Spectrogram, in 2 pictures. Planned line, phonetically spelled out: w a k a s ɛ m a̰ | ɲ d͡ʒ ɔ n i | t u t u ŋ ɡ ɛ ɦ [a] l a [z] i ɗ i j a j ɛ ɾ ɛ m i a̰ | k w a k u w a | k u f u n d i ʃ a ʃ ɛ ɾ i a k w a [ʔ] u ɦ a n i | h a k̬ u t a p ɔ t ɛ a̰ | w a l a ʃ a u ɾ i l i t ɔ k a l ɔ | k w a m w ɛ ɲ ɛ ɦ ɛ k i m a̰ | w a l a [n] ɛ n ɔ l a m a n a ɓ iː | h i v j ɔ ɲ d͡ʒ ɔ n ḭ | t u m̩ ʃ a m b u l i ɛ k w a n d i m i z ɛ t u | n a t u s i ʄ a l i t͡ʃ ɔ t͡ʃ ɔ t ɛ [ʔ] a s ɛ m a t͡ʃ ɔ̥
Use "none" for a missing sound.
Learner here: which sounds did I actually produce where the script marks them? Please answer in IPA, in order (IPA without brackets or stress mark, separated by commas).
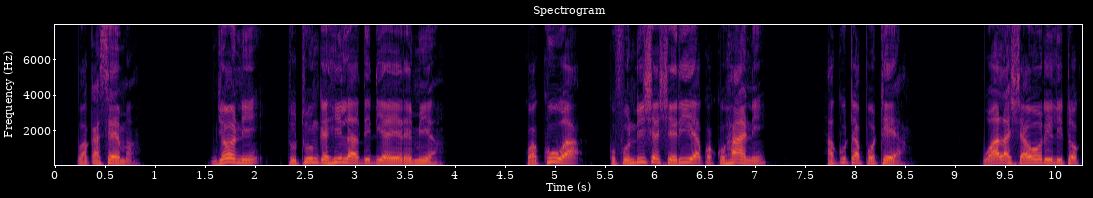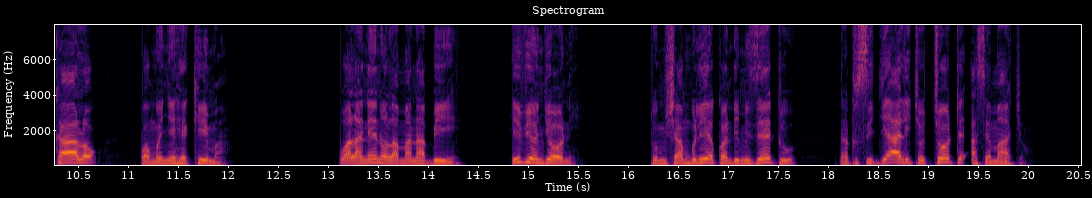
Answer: i, ð, k, n, ʔ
